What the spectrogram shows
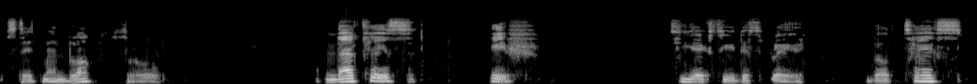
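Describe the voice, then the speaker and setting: A man giving an unscripted software tutorial as an instructor, thinking aloud in short instructional fragments. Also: lowish voice, creaky, slightly rough, dry recording. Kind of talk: unscripted step-by-step screen tutorial narration.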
